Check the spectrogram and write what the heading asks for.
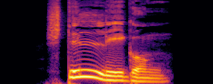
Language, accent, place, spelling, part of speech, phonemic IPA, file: German, Germany, Berlin, Stilllegung, noun, /ˈʃtɪlˌleːɡʊŋ/, De-Stilllegung.ogg
- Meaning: putting out of service, shutdown, decommissioning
